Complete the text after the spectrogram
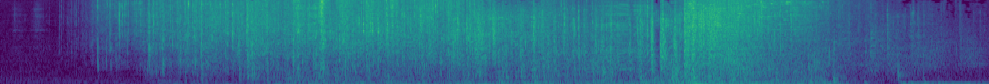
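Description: Ice crackles and spreads with a rushing hiss.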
